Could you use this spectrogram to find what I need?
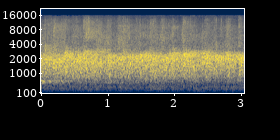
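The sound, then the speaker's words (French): A church audience applauds during a service, a steady, dense wash of many hands clapping loudly without a break throughout. “Est-ce qu'on peut acclamer la parole de Dieu ?”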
